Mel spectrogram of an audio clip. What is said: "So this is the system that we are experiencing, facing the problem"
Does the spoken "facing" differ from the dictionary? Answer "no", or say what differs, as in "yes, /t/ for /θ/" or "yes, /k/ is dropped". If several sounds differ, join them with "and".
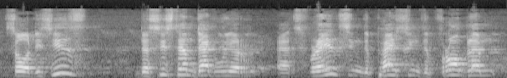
yes, /p/ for /f/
